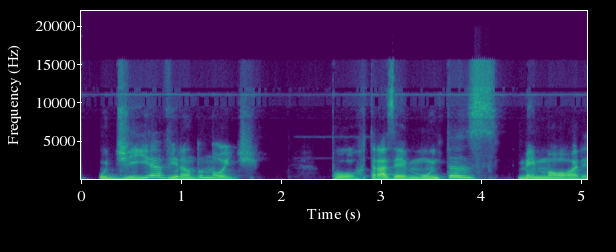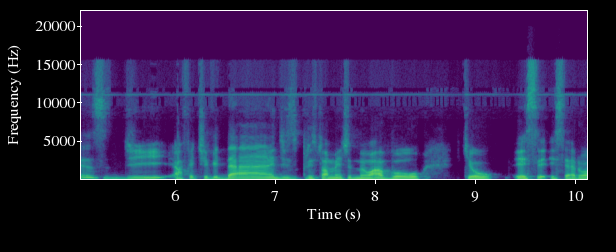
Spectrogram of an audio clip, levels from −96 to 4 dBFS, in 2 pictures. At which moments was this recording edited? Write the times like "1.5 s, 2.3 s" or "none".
none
